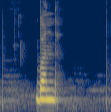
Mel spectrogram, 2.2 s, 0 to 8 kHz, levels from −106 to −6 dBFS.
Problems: constant background noise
